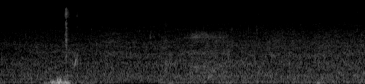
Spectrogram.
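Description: A stream flows beside a mountain trail on Athabasca Pass as a faint, steady wash of running water, broken early by a brief low thump close by.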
